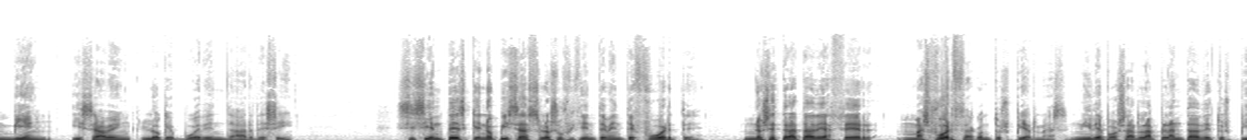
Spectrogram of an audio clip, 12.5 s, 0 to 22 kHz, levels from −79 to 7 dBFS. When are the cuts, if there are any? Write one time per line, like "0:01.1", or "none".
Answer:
none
